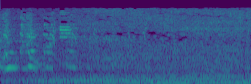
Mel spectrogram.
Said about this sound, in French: On enfourche alors une moto pour découvrir.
